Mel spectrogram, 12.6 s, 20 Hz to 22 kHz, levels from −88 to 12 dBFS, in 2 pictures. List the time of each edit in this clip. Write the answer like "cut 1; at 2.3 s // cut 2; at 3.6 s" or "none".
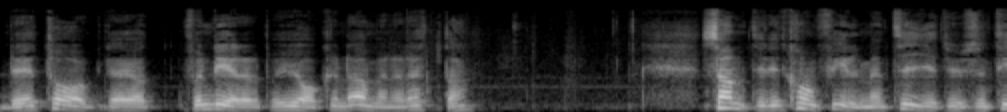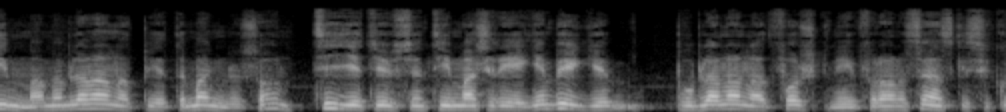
cut 1; at 8.2 s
